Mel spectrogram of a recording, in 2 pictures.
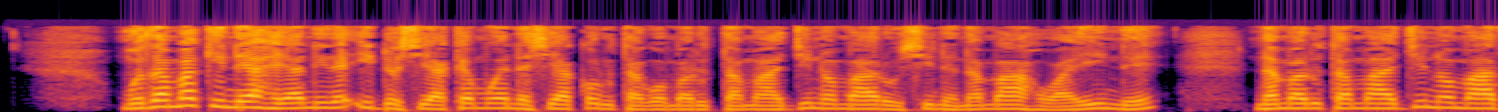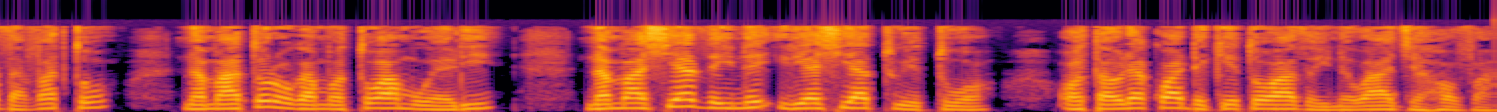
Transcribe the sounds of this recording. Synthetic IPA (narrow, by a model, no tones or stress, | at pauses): moðamakineaɦɛaniɾɛʔidɔɕiakɛmwɛnɛɕiakoɾutaɣwɔmaɾutamad͡ʒinɔmaɾoɕinenamaɦoaine | namaɾutamad͡ʑinɔmaðavato | namatoɾoɣamɔtwamwɛɾi | namaɕiaðeineʔiɾeaɕiatwetwɔː | taoɾeakwaːdekeːtwɔwaðɔinewad͡ʒɛɦɔva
